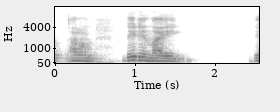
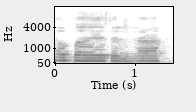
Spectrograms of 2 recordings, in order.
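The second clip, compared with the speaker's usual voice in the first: plain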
